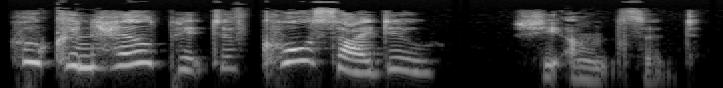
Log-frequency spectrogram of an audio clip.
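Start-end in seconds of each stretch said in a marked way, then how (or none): 0.1-2.2 high, loud retort; high-pitched, emphatic protest; Catherine. A narrator's reading. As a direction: fire it back in a high young lady's voice. Catherine retorts that she loves Edgar.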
